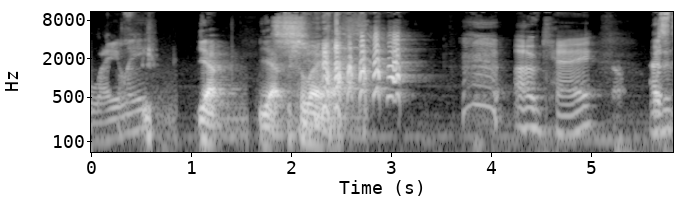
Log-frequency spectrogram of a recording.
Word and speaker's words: Shillelagh: Shalala? Lele? Yep, Shillelagh. Okay. Has What 3 is- different pronunciations.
